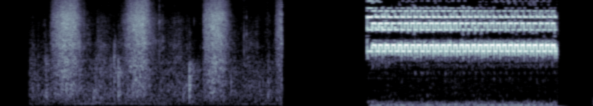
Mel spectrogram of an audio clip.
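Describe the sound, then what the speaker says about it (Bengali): Three soft shuffling, brushing sounds, then a pause, followed by a loud, close electronic phone ringtone warbling rapidly for about two seconds. "কে ফোন করছে দেখি তো"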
